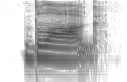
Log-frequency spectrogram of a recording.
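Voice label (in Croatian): "blag", Hrvatski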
